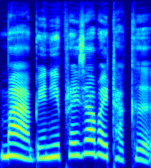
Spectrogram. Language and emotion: Bodo, neutral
